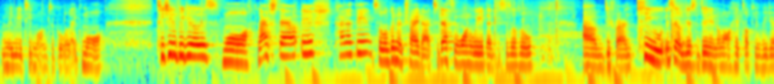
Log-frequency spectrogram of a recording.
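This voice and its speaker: A woman's voice: sits low, a little mellow, slight background noise. A woman in her twenties, hungover, talking casually and reflectively to viewers as a vlogger. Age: 20s. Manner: informal, reflective, conversational. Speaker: vlogger and channel host. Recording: music behind the voice. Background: music.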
